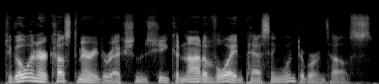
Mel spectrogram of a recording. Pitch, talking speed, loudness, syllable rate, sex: 105 Hz, 205 wpm, -20 LUFS, 6.5 syllables/s, male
